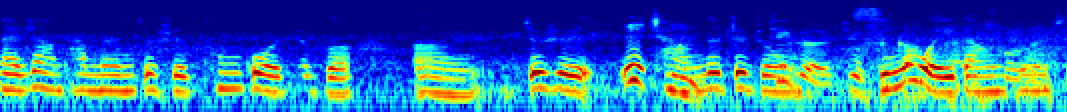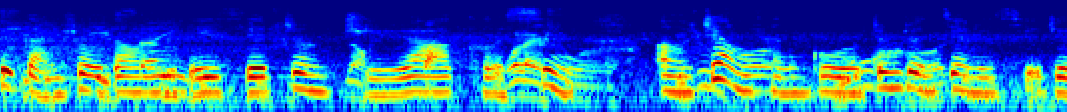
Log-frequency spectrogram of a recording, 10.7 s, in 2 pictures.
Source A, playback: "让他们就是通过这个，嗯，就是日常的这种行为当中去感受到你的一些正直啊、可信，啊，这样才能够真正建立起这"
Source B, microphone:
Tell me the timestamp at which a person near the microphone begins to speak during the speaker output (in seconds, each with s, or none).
3.3 s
